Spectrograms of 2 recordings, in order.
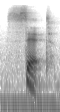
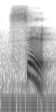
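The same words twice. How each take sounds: First: The word ends with a strong, clear T sound. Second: The word ends abruptly with no clear T sound. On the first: The speaker calls it wrong. "and not hat get, sit" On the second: The speaker calls it right. "We say hat, get, sit"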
